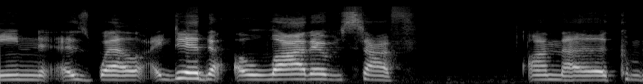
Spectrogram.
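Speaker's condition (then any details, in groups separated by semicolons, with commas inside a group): Friedreich's ataxia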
